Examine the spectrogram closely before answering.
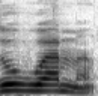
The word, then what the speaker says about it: ogam: Et alors, c'est marrant parce que je vois tout de suite, là, il y a des owam, tu sais, ça s'écrit ogam, on dit des owam, c'est des lettres, des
